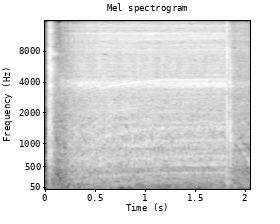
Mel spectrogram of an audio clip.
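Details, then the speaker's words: New starter motor from VW T3 Combi Subaru swap, run directly on the bench: thin, weak high whir under two seconds, spinning slowly; one brush spring broken and commutator track quite dirty. "T'as vu comment il tourne pas vite? Regarde, il tourne plus là. Le démarreur il est mort."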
